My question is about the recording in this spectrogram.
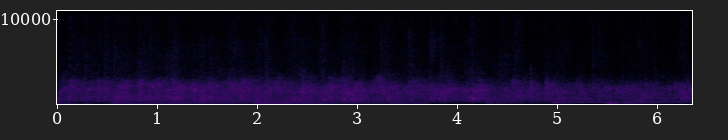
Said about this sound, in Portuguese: Aplauda bem forte a Ele, aleluia!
